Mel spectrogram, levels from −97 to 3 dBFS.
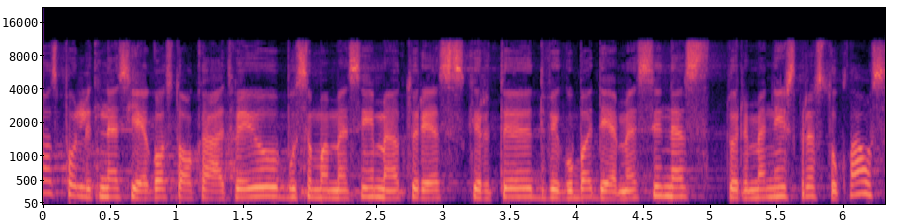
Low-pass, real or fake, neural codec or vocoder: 10.8 kHz; real; none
